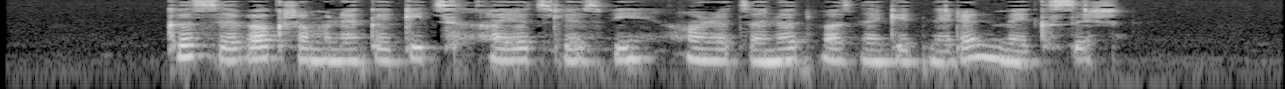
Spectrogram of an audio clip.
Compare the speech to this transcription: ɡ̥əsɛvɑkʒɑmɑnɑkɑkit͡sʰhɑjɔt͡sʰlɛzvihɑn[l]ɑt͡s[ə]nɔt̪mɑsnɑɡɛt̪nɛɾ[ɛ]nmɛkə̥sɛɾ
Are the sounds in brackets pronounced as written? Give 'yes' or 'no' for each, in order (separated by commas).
no, no, yes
